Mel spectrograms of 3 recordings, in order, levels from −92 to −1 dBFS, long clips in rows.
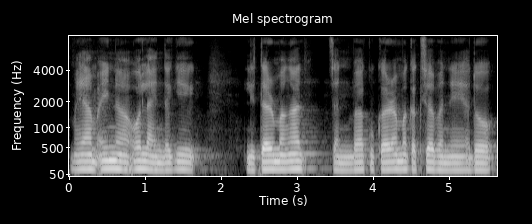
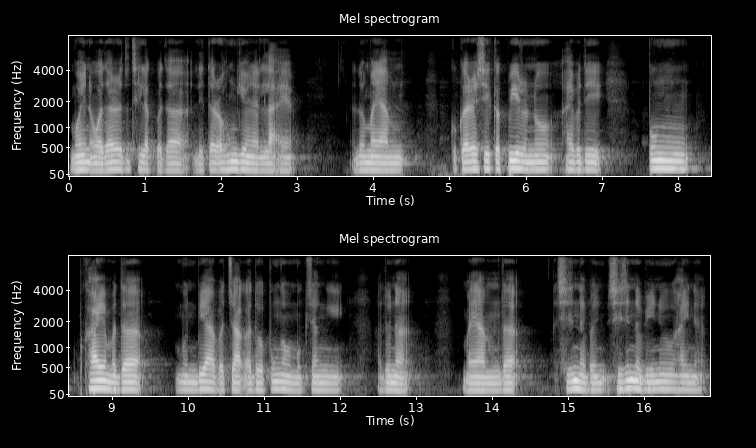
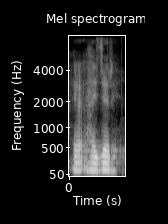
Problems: background conversations at intervals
